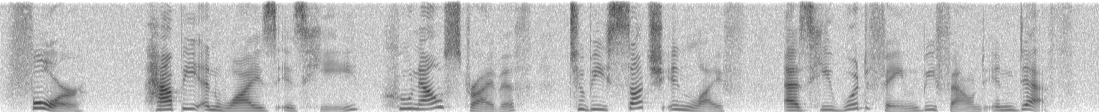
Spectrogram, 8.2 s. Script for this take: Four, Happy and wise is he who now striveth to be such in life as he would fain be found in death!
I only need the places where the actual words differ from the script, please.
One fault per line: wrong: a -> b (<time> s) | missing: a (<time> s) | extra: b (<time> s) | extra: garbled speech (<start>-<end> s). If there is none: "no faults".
no faults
